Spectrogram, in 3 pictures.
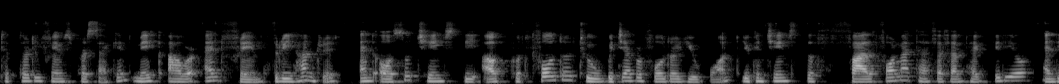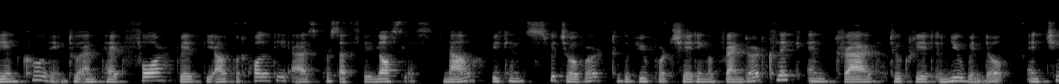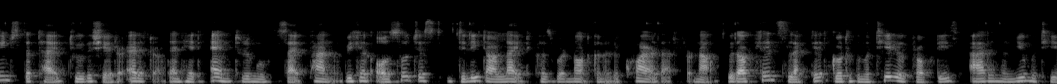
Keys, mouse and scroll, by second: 2.0-3.5 drag, 3.5 0, 4.4-5.1 scroll down 2, 5.1 scroll down 2, 5.2-7.8 drag, 5.7 /, 8.0-9.4 drag, 9.9-10.4 scroll down 2, 10.4 click, 10.7-11.2 scroll down 2, 11.2-12.1 drag, 12.3 scroll down 1, 13.0-14.2 drag, 17.4 click, 18.4-20.8 drag, 21.1 click, 23.3 n, 26.0 click, 26.0 right click, 26.8 x, 28.6-30.0 drag, 28.6 right click, 31.0 click.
